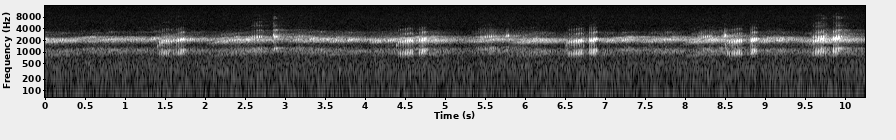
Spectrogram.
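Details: Pacific chorus frogs in a temperate rainforest wetland, distant and nearby, fill the air with a steady, reedy trill while nearer frogs break in with loud two-part ribbit calls every one to two seconds.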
